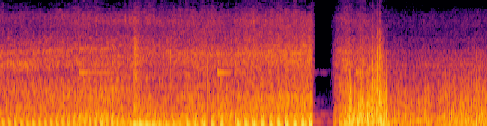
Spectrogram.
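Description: Habal-habal motorcycle taxi engine in Kalibo, a loud, close, steady pulsing putter that briefly cuts out, then comes back revving harder before settling into an even idle.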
